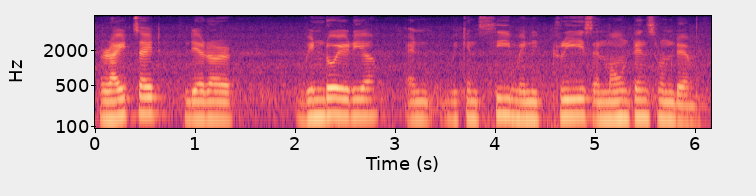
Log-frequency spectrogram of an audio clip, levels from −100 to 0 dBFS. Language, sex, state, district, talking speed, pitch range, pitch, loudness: English, male, Arunachal Pradesh, Lower Dibang Valley, 155 wpm, 130-150 Hz, 135 Hz, -17 LUFS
